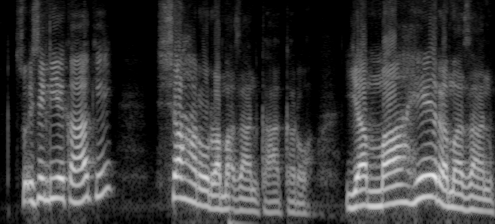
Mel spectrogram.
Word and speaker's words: رمضان: Mention بھی کیا ہو، را یعنی رے کے اوپر زبر ہے، میم کے اوپر زبر ہے، زواد کے اوپر بھی زبر ہے، رمضان، رمضان نہیں ہے یہ رمضان۔ اور دوسرا یہ ہے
